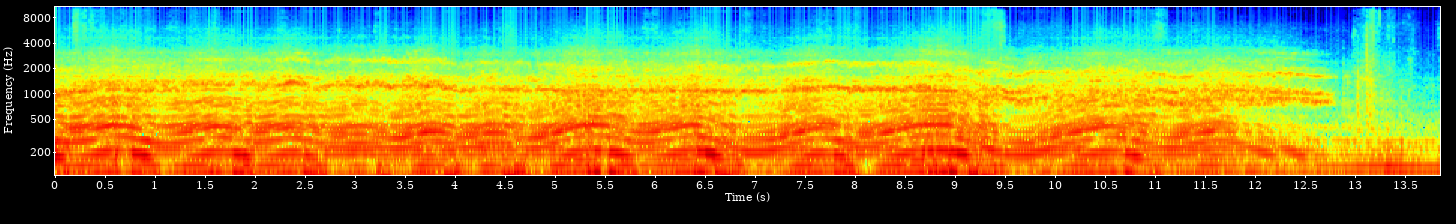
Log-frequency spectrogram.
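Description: A Dodge Scat Pack slides with its tires squealing in long wavering howls over a deep, steady engine roar, close and loud for most of the stretch before the squeal trails off near the end.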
